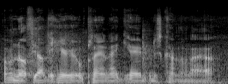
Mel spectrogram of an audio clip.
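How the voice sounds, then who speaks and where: A young man telling a story casually to a handheld camera in and around his house, slangy and animated, acting out the people he quotes. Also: deep voice, racing, gravelly, background noise. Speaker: vlogger. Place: house interior and front porch. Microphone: handheld camera close to face.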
